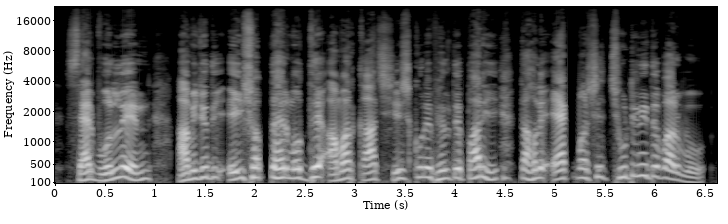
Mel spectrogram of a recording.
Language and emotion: Bengali, happy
